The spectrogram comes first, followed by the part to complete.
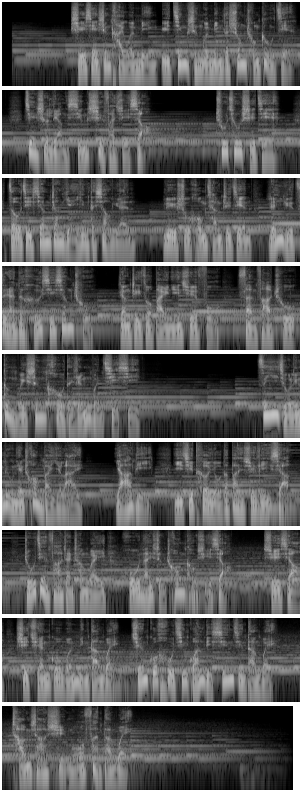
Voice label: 男, 宣传片; 学校-项目申报

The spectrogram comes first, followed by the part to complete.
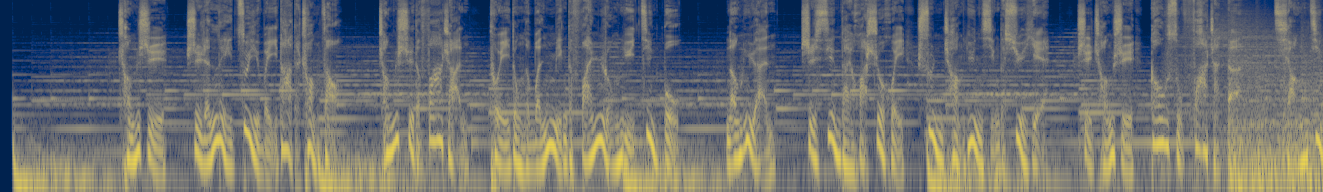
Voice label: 粤男 宣传片 城市

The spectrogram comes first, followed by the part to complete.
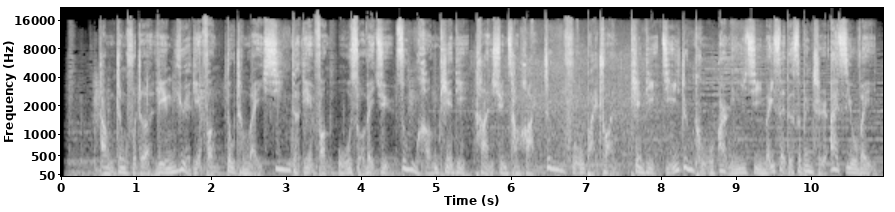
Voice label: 男 广告 科技时尚; 梅赛德斯奔驰

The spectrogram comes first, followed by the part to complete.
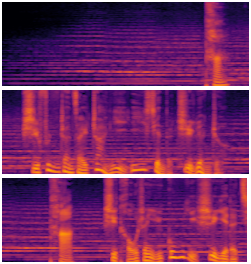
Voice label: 男 走心讲述; 军休干部

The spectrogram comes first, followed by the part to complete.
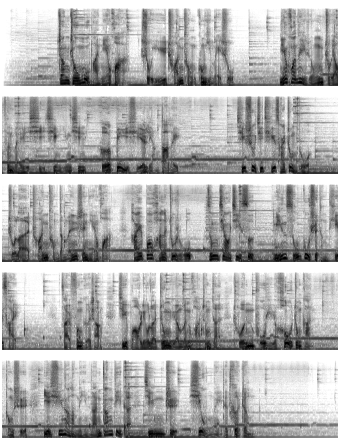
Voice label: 男 宣传片 非遗介绍

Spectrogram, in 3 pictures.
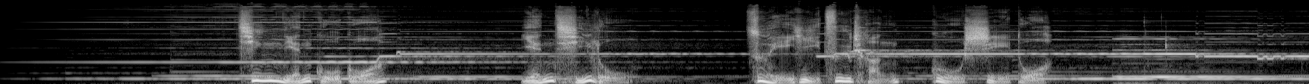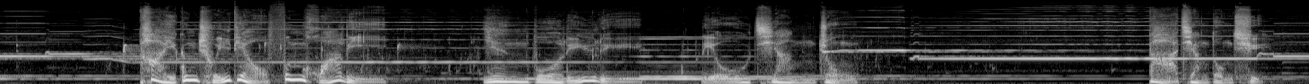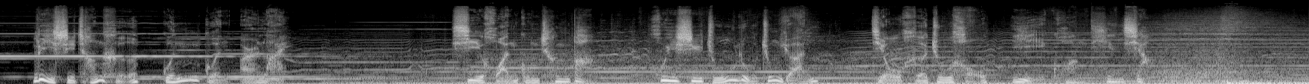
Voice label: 男 宣传片 国风历史感宣传片 城市人文推介片

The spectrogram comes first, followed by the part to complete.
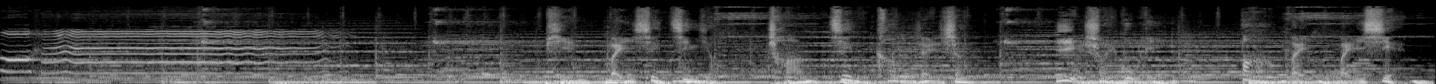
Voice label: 男 TVC; 湖南卫视

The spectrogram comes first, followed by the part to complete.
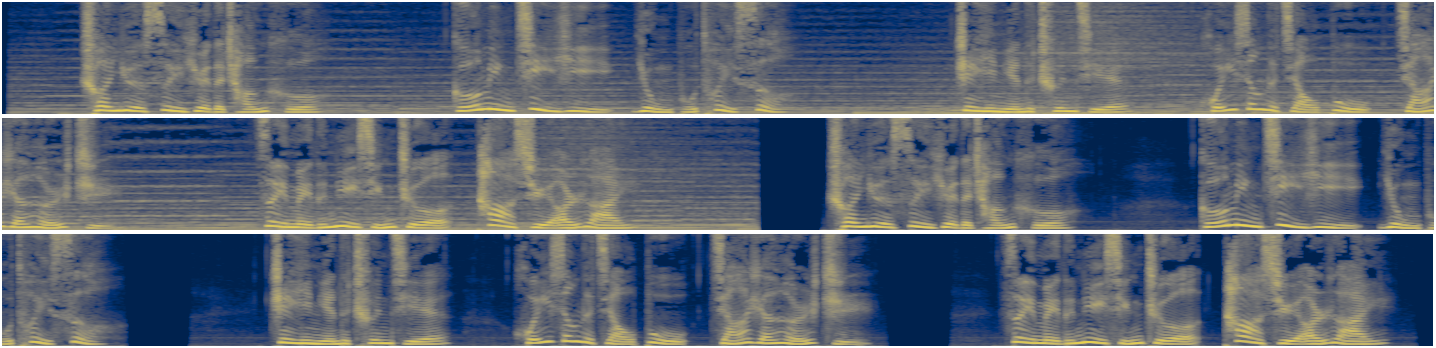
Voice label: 女 朗诵

